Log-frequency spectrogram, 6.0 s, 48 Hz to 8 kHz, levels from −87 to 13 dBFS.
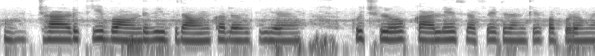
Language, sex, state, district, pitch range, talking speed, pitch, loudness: Hindi, female, Maharashtra, Mumbai Suburban, 205-220 Hz, 140 wpm, 210 Hz, -19 LUFS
